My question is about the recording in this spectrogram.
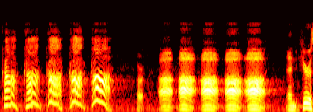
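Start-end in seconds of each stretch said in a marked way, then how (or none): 0.0-2.2 very high, quick gull barks; piercing imitated seagull caws; short seagull caws. Shown as a demonstration. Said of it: "a series of the short caw sounds". 3.2-5.3 series of loud short zombie groans; repeated open "ah" moans; zombie caws. Shown as a demonstration. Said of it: "or zombie, vocabulary".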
